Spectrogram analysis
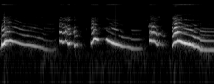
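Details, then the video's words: Scottish terrier coaxed into singing, producing a run of clear howls that start high and slide smoothly downward, five phrases in quick succession with brief gaps, the last long and steady. "Duff Sings the Blues"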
